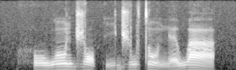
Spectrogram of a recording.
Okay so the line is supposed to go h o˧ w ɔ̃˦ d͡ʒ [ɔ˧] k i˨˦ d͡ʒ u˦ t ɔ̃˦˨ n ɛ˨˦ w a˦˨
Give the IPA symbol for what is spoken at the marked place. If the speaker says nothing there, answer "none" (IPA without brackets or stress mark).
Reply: ɔ˦˨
